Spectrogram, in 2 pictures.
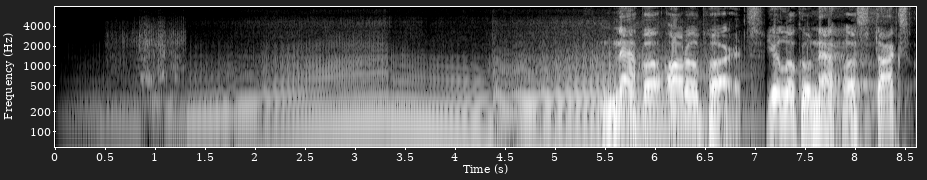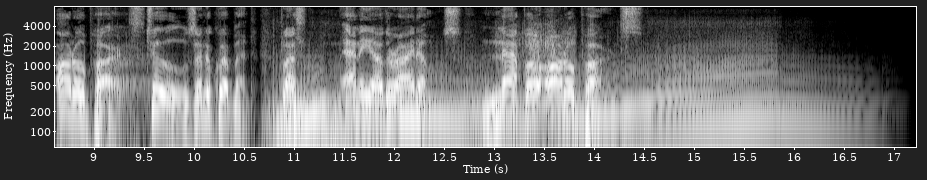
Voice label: Commercial Spot, Auto Parts; Americas Napa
